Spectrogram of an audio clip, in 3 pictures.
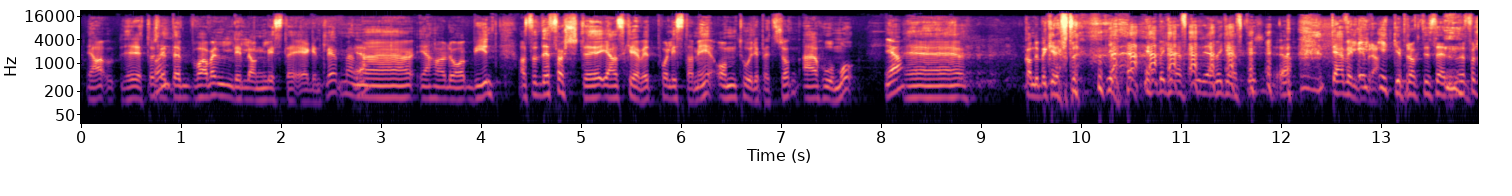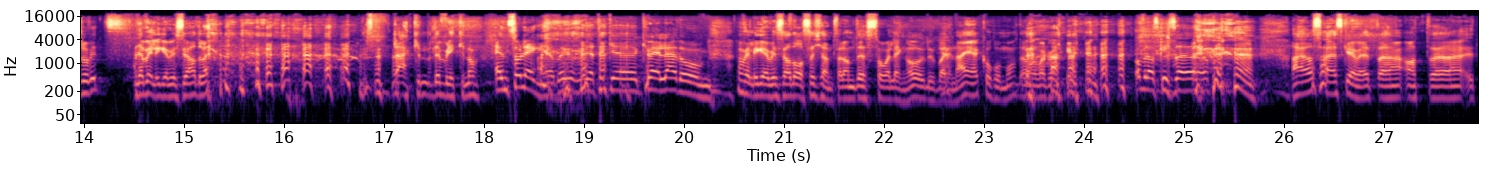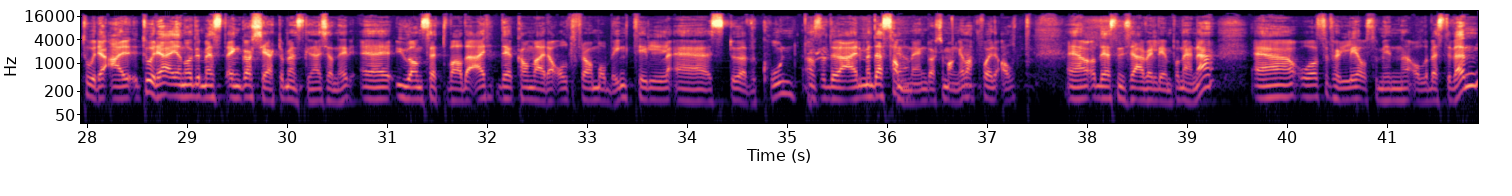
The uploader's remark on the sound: Live fra Oslo Podfest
